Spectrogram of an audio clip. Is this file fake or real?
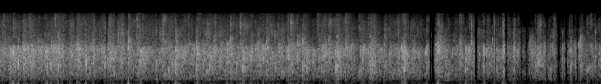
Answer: real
